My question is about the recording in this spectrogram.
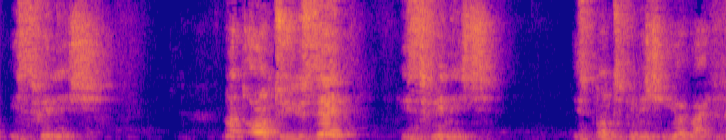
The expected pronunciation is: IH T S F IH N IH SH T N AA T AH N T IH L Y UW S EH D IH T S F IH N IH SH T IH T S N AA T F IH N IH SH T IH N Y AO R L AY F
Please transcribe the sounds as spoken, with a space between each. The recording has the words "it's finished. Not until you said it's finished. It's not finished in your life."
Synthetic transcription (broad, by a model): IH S F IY N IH SH N AA T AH L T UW Y UW S EH D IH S F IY N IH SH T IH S N AA T F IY N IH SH IH N Y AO L AY F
